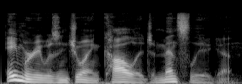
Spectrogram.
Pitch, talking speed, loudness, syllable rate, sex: 105 Hz, 150 wpm, -18 LUFS, 6.8 syllables/s, male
